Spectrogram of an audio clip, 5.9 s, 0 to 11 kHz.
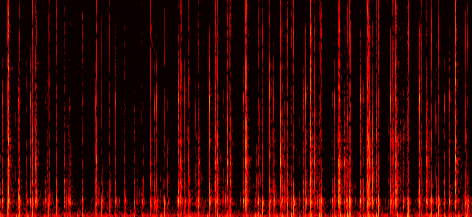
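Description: A hollow white hard-plastic PS5 DualSense controller is tapped with fingertips close to the mic, then raised to show its back. Quick, irregular dry clicks and taps sound throughout, with a hollow plastic tone around 800 Hz and bright upper edges. Each tap dies away almost instantly.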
